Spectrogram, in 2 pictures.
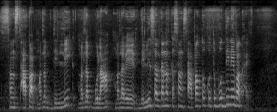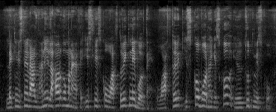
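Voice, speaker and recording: A man's voice: high voice, brisk. A man teaching an exam-prep history lesson in a conversational way. He asks his own questions, answers them, and repeats key words for emphasis, with a Chhattisgarhi-tinged accent. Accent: Chhattisgarhi-tinged Hindi.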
